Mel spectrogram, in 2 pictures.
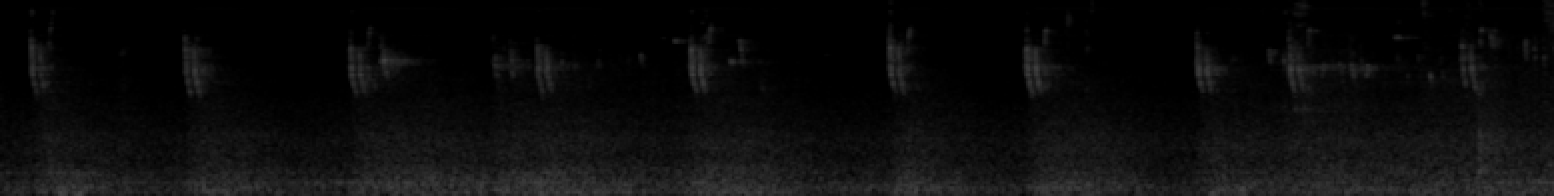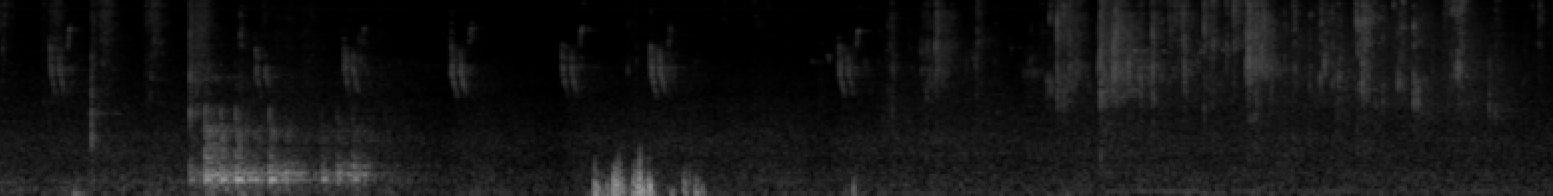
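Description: Crisp little crunches of a Knoppers wafer being chewed, about one every second, followed by a brief low pitched sound and a dull thump. Near the end, a plastic wrapper crinkles steadily in the hands.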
